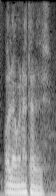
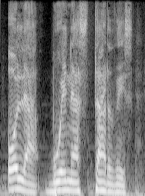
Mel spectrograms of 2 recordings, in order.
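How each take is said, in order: First: It is said loosely and naturally, words running together. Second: It is said carefully and stiffly, word by word.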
